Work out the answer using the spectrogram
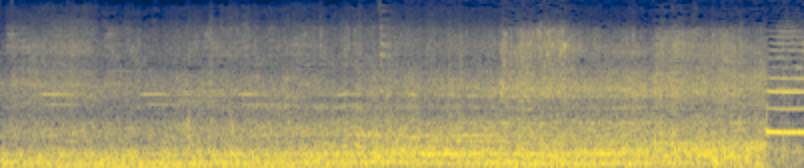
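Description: Diesel locomotive passing close at speed, then passenger coaches rolling by with steady wheel-and-rail rumble and clatter. A short beep repeats about once a second during the first few seconds, and a loud steady train horn starts near the end.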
